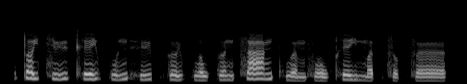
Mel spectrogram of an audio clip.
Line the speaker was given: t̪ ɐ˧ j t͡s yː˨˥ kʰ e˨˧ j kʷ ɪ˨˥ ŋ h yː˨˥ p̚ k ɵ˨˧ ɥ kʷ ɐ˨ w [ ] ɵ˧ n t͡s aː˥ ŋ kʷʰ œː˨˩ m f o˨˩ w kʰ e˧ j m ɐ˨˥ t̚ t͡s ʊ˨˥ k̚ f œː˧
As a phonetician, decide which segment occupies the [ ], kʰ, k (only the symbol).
k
